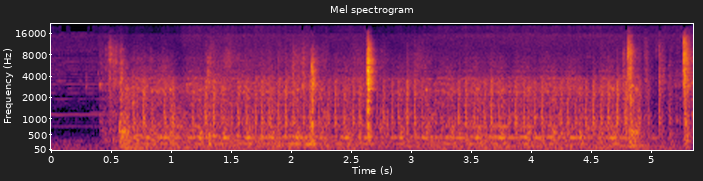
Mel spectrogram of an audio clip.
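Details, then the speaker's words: Ford F Super Duty IDI diesel with no batteries, cranking on two booster packs in cold weather after losing fuel prime. It gives long, slow, labored, even cranking that never catches, taxing the packs heavily; it is a no-start. "I can already hear it's taxing those booster packs pretty heavy. The good news is it cranks over."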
